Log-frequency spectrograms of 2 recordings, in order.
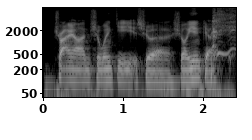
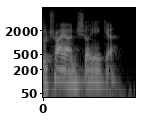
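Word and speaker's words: Tryon-Shoyinka: Tryon Shoyinka. And I mispronounced his name. – Tryon Shoyinka.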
